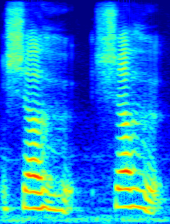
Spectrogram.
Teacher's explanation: ஹ வந்து எங்கேருந்து வரணும், அகசல் ஹல்குலேருந்து வரணும்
